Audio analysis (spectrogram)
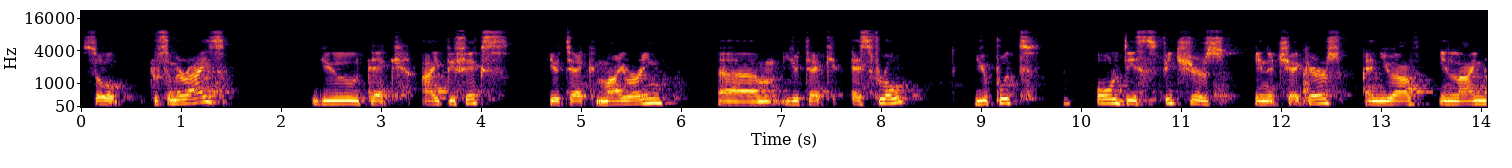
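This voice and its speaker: A very slow, lively voice in a French accent, with long, frequent pauses and very even loudness. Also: man, fairly high pitch for a man. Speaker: network engineer. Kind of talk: technical presentation. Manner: halting, many fillers.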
